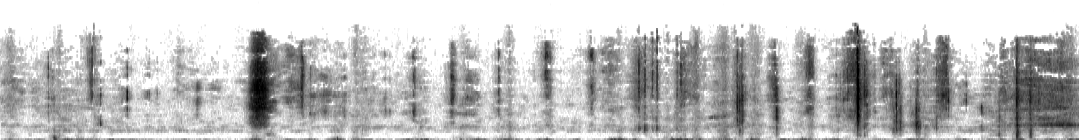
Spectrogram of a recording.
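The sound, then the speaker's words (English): Soft crinkling and rustling of thin paper as pages are turned, with sharp papery flicks scattered irregularly over a quiet background and no talking. “Still pretty tough to turn these thin pages.”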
